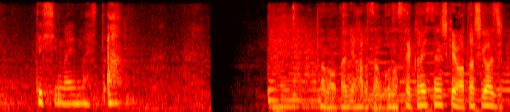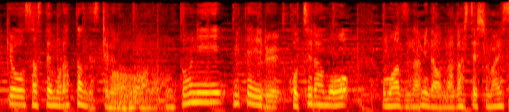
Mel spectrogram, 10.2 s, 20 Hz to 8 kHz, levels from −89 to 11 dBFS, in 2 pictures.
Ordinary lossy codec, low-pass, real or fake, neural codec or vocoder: none; 7.2 kHz; fake; vocoder, 44.1 kHz, 128 mel bands, Pupu-Vocoder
